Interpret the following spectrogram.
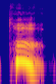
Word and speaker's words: Katt: by is cat now he spells it k a t t but I mean phonetically it's cat as in feline he is a Leo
